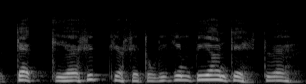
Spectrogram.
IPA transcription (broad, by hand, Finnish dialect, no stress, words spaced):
tækːiæ sit jɑ se tulikim̆ pij̆ɑn tehtyæ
